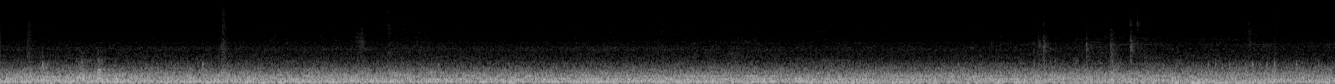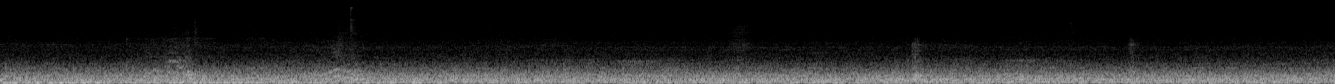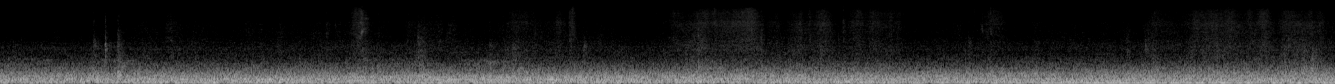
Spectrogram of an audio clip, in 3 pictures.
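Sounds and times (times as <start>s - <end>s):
train rumble inside coach: 0.0s - 40.0s.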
